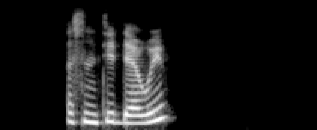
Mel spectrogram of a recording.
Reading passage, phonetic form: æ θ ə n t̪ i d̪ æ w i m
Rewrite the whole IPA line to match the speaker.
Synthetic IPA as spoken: æ s ə n t̪ i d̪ æ w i m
